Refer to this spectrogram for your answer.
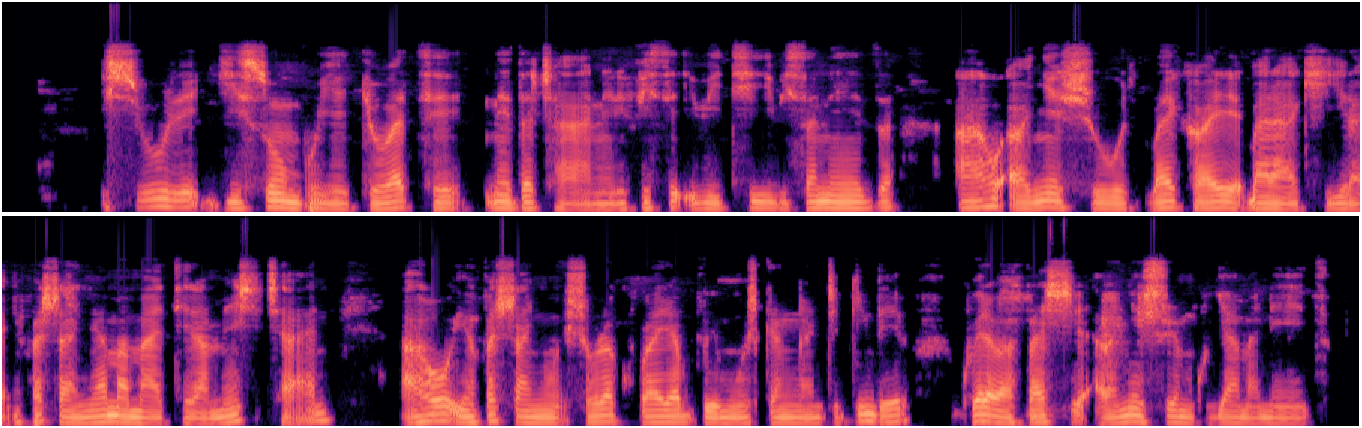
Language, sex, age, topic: Rundi, male, 18-24, education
